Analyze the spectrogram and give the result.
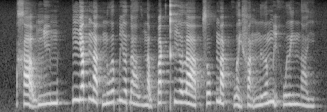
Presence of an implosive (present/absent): present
